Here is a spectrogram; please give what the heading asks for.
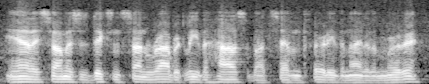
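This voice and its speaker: Speaking low and quickly over a faint hiss or hum, a man lightly acts the part of a police lieutenant in a 1950s radio crime drama. He steadily and methodically reads out what the neighbors heard on the night of a murder, and the old broadcast recording sounds dull.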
